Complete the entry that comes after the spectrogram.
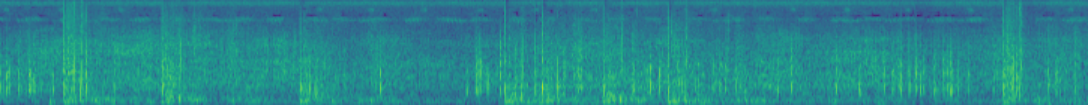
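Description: Fireworks display: a dense run of bursting shells and crackling, with sharp bangs about half a second in, around two seconds in, and near the end.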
